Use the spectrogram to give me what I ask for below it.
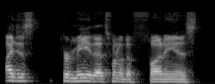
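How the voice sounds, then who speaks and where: A man co-hosting an anime rewatch show, musing in a relaxed way and hedging his points. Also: mid-range voice, a little fast. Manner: relaxed, musing, trails off with hedges. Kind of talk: casual reaction chat.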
